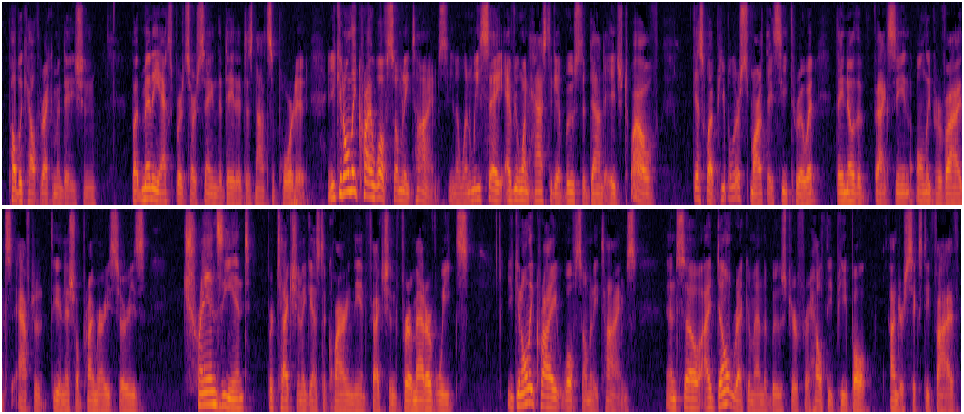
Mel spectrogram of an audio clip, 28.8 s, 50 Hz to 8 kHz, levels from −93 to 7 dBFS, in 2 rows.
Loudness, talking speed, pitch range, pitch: -29 LUFS, 185 wpm, 105-130 Hz, 115 Hz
